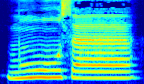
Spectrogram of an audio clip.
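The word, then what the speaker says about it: مُوسَىٰ: এরকম খালি ইয়া থাকে তখন এটাকে আমরা পড়বো না এই খালি ইয়া টাকে বলা হয় আলিফুল মাকসুরা তো এটা উচ্চারণে আসবে না আমরা এভাবে পড়বো মুসা এটা এভাবে আমরা মনে রাখতে পারি নো সাইন নো সাউন্ড তাহলে ইয়া টা উচ্চারণে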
